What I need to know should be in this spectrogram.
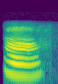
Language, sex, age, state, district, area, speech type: Assamese, female, 60+, Assam, Morigaon, rural, conversation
